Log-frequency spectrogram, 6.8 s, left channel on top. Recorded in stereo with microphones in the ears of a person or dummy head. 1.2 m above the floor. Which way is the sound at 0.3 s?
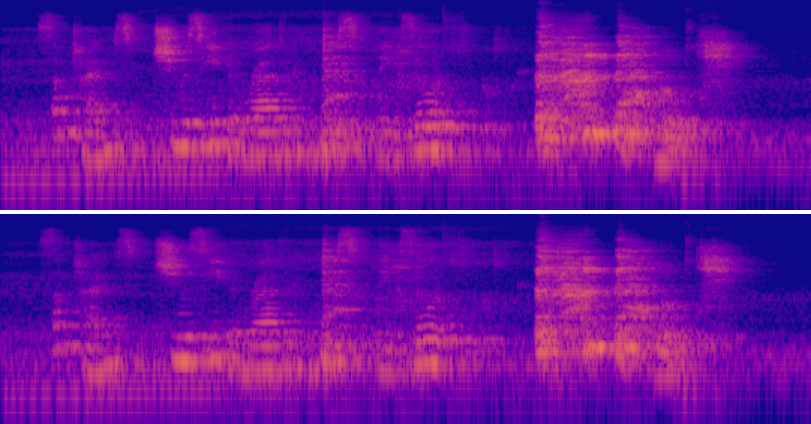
65° left (ahead or behind).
